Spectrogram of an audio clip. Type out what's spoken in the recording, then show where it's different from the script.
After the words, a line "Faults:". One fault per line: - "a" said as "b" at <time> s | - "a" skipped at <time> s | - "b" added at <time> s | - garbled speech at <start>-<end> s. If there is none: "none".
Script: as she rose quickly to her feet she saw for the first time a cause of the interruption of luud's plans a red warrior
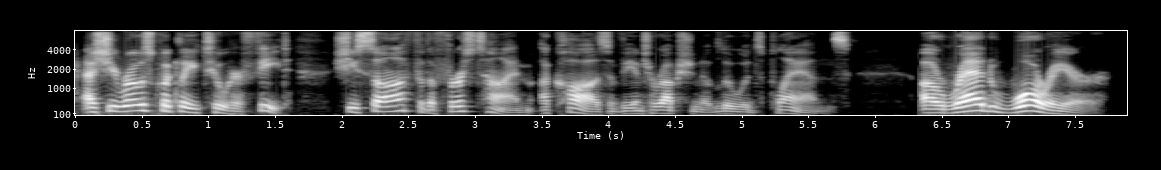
as she rose quickly to her feet she saw for the first time a cause of the interruption of luud's plans a red warrior
Faults:
none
